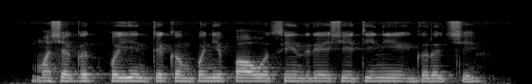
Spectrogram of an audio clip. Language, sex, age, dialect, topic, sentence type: Marathi, male, 31-35, Northern Konkan, agriculture, statement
